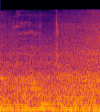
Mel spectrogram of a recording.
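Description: Loud, dense vehicle rumble with a steady low engine hum, part of a film's sound effects, cutting off sharply at the end.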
